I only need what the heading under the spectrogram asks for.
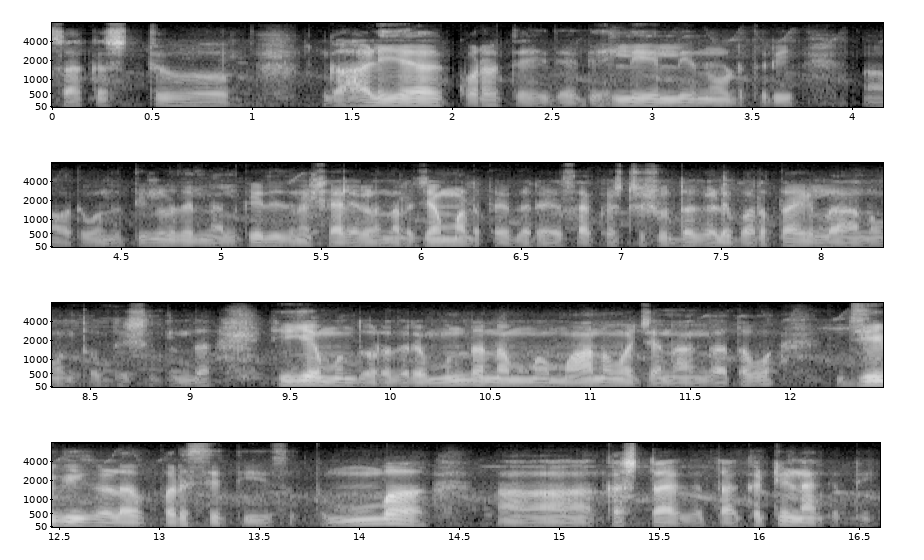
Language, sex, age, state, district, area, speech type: Kannada, male, 30-45, Karnataka, Bellary, rural, spontaneous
